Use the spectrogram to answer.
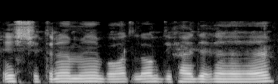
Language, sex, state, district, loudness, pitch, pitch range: Hindi, male, Assam, Kamrup Metropolitan, -14 LUFS, 130 Hz, 125-135 Hz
